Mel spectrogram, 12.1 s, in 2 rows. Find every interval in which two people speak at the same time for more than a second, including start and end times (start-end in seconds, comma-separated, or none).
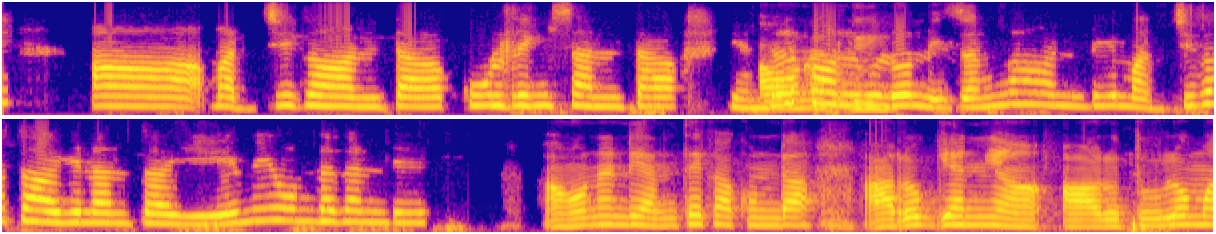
none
